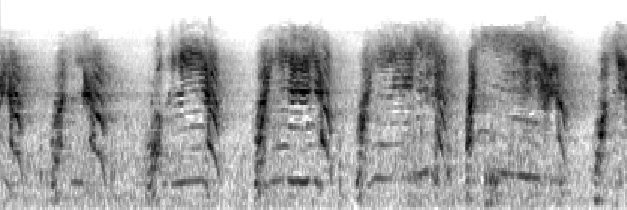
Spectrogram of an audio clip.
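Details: Hungry baby monkey Leo crying and begging its mother for milk: shrill, harsh screams, each sliding downward, repeated roughly every half second in a steady run.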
